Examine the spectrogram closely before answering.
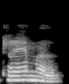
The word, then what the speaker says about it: trammel: दोस्तों टी का उच्चारण टे करते हैं, आर को रे पढ़ते हैं, ए को ए की मात्रा पढ़ते हैं, डबल एल का उच्चारण मैं करेंगे, और यहाँ पे ई एल का उच्चारण ले करेंगे, मतलब ट्रेमल।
